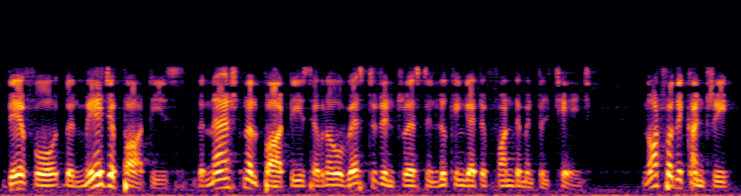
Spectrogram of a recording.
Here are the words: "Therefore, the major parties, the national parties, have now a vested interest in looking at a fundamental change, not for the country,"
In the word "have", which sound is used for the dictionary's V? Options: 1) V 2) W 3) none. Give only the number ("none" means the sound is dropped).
1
